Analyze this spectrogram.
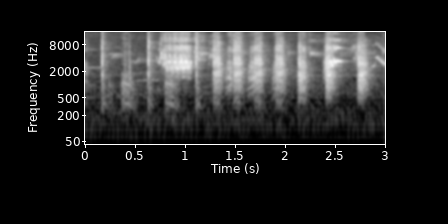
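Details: Energetic Javan myna song meant to prompt other birds to sing, full of harsh, buzzy squawks and scratchy chatter with short whistled accents, bursts following each other irregularly several times a second.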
